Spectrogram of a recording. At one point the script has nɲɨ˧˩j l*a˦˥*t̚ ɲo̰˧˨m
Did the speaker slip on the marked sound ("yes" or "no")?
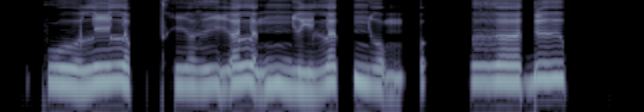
yes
